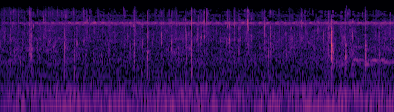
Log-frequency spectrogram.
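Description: A crowd of cats eating cooked rice off the ground: scattered small clicks and smacks of chewing and lapping, irregular and overlapping.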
